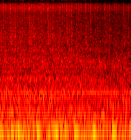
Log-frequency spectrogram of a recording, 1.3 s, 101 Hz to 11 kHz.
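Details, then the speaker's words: Ford F-150 with an intermittent misfire on cylinders 1 and 6, codes P0356 and P0351, idling: an uneven, lumpy thump with the truck shaking. Loss of the injector signal on cylinder 6 is suspected, not confirmed. "ahí está la falla compañeros ahorita está temblando el"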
